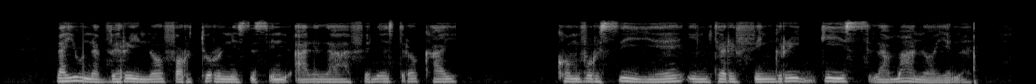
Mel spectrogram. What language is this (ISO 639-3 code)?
epo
